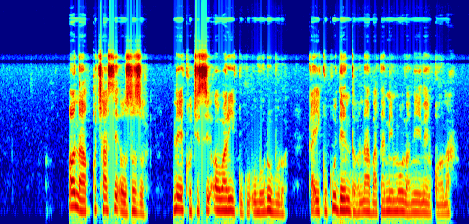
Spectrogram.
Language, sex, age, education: Igbo, female, 15-29, tertiary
